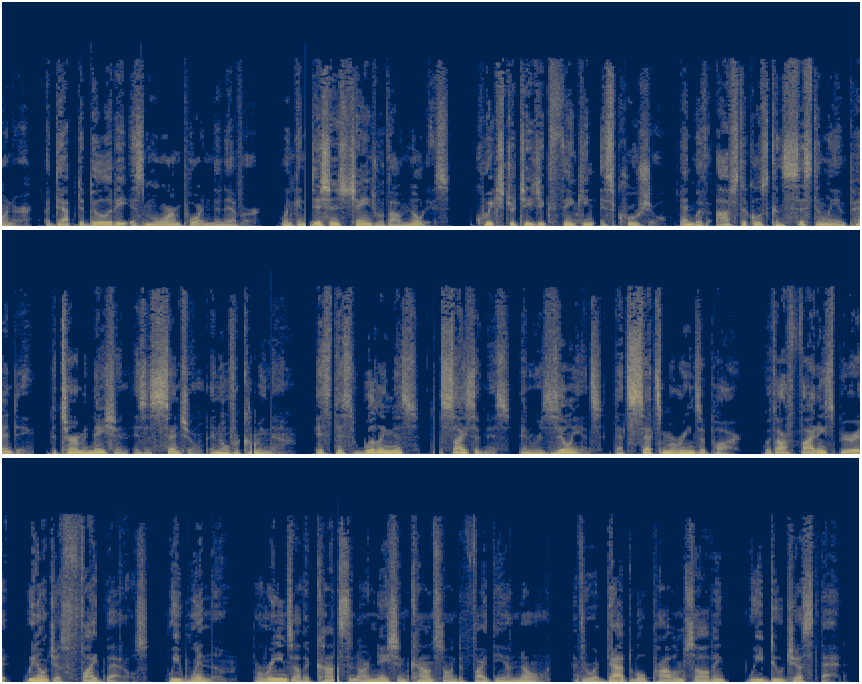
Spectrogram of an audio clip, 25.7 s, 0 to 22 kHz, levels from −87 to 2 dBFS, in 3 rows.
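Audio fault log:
1.37–1.41 s, 3.04–3.09 s, 11.08–11.12 s, 12.89–12.97 s, 20.47–20.52 s, 21.53–21.57 s and 25.31–25.37 s: corrupt frame muted. Each is a sudden drop to silence of roughly 40 to 80 ms, which fits one to three damaged compressed frames being rejected by the decoder and replaced with silence. The sound stops abruptly and resumes at the right moment. Unlike a skip between chunks, nothing is lost from the timeline; the gap is audible emptiness.
11.27 s: audio missing between chunks. A tiny jump of only a few milliseconds, with the sound on either side butted together and no silence between them. It is likely caused by the recorder dropping samples as it hands over from one 4 s chunk to the next. Unlike the muted frames, no hole can be heard. The sound simply leaps slightly ahead.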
